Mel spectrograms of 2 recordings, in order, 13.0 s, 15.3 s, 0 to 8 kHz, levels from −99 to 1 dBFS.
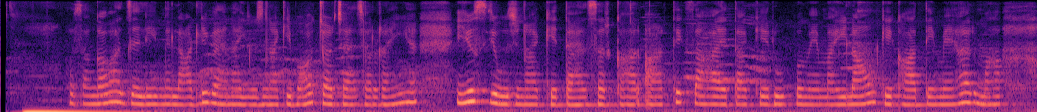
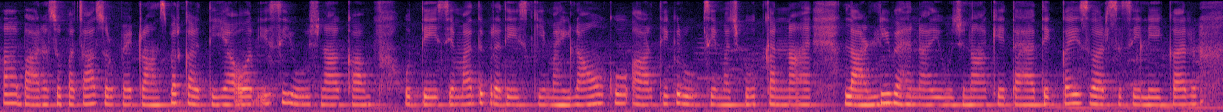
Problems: none marked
